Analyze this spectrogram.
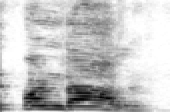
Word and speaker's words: पंडाल: तो इसका जो नाम होगा वो हो जाएगा, इसका उच्चारण अनुस्वार का वो हो जाएगा पंडाल, पंडाल, पंडाल, यानी कि इसका उच्चारण जो है वो अड़ हो जाएगा, ठीक है।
